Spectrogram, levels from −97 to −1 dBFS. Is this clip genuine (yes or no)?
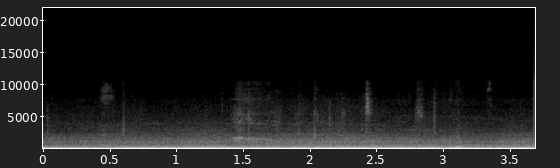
yes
